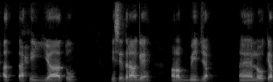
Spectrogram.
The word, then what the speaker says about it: التحیات: میں لفظ ہے التحیات، تو لوگ کیا پڑھ رہے ہوتے ہیں التحیات، التحیات، تو یہ درست نہیں ہے۔ درست تلفظ یہ ہے التحیات۔ اسی طرح آگے لوگ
